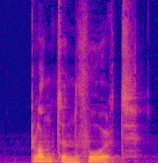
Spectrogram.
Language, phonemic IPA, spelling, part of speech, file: Dutch, /ˈplɑntə(n) ˈvort/, plantten voort, verb, Nl-plantten voort.ogg
- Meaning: inflection of voortplanten: 1. plural past indicative 2. plural past subjunctive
